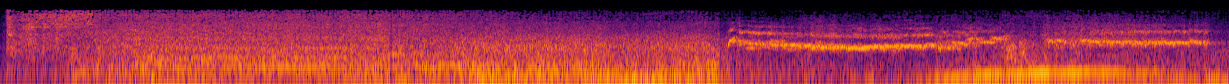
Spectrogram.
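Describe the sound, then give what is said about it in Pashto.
Car engine roaring loudly and steadily as the car is driven fast, then sharp high tyre squeals from skidding in the second half, with a low rising whine near the end. No talk. “استاد موټر لک قرار چلاوا، ولی دوبره بیړه لری”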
